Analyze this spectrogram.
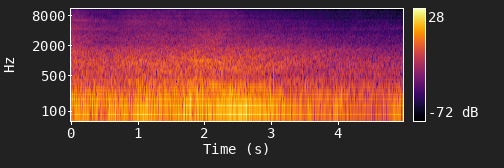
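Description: A van rolls by with tyres humming on the road.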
